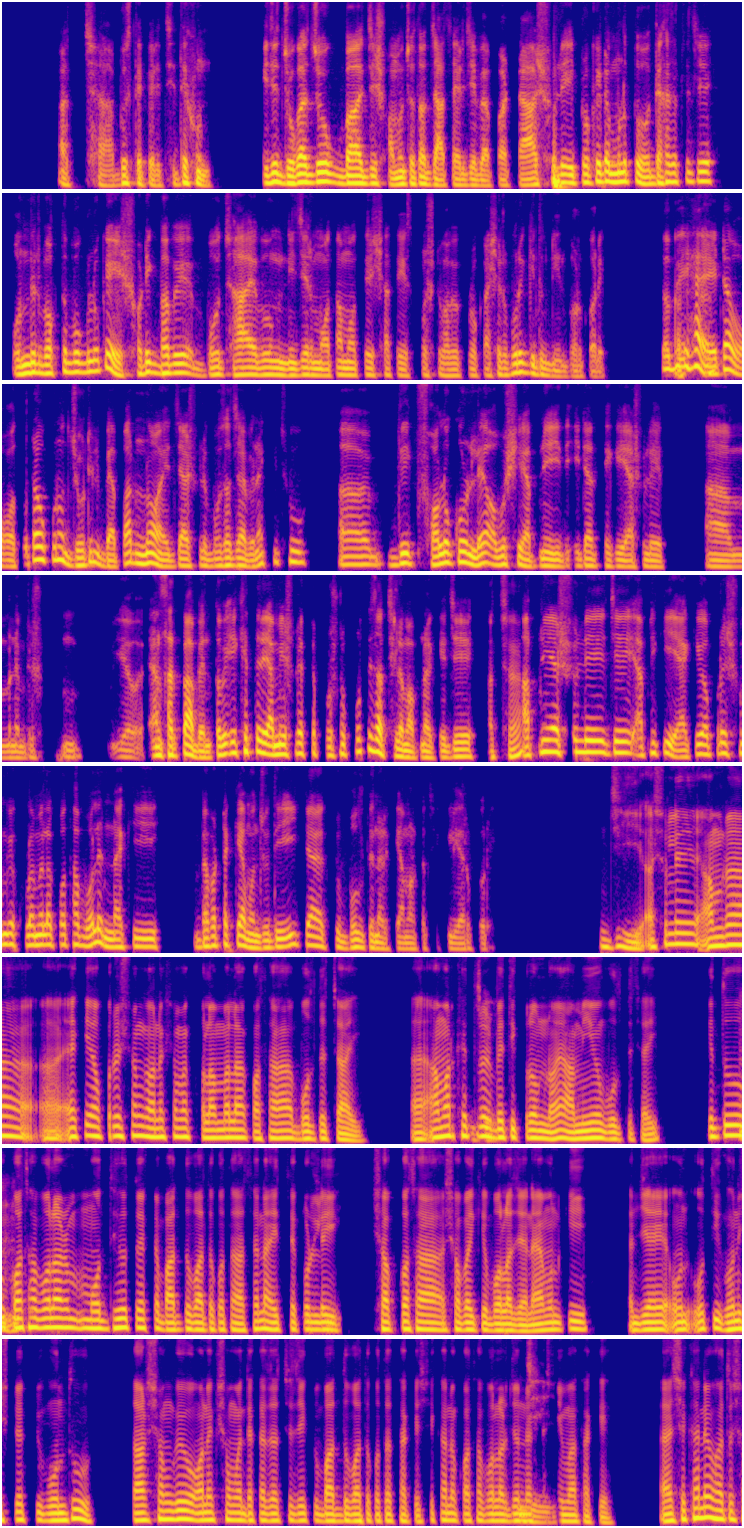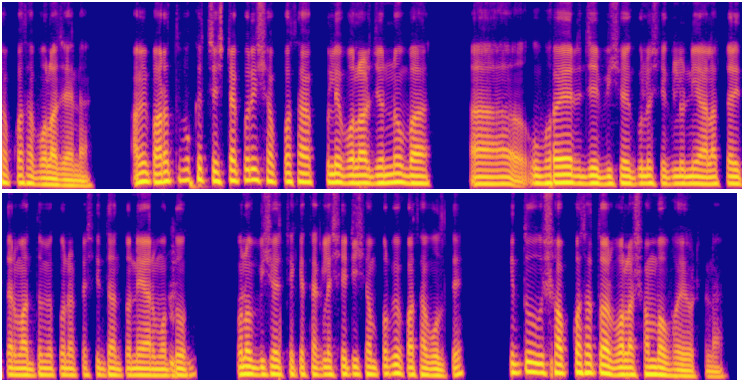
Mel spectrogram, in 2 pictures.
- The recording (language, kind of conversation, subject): Bengali, advice, আপনারা কি একে অপরের মূল্যবোধ ও লক্ষ্যগুলো সত্যিই বুঝতে পেরেছেন এবং সেগুলো নিয়ে খোলামেলা কথা বলতে পারেন?
- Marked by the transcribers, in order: tapping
